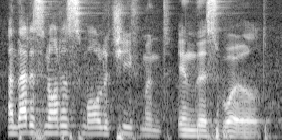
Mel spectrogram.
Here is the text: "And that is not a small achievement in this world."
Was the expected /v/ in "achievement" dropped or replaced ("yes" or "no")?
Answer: no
